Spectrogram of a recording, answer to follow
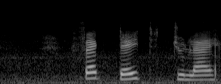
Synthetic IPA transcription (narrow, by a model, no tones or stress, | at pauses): fɛkdetd͡ʒulaj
